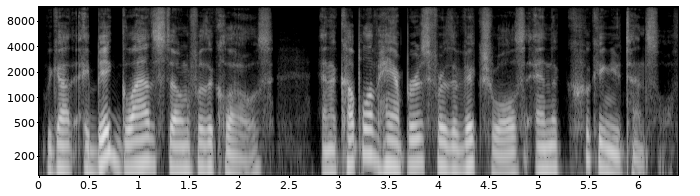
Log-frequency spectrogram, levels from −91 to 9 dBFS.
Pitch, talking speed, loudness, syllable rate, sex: 135 Hz, 190 wpm, -18 LUFS, 5.2 syllables/s, male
